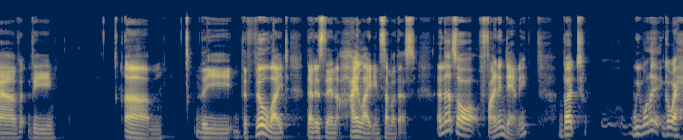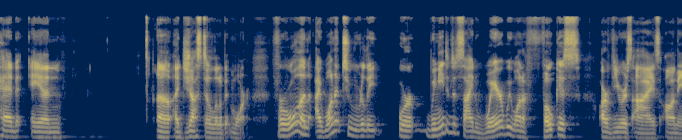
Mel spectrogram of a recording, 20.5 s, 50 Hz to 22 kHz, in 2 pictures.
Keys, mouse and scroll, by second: 9.2 click, 9.7-10.4 scroll up 6, 10.2 shift+middle click, 10.9 shift+middle click, 11.3 scroll down 2, 11.8 shift+middle click, 13.9 shift+middle click, 13.9 scroll down 1, 18.8 click.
